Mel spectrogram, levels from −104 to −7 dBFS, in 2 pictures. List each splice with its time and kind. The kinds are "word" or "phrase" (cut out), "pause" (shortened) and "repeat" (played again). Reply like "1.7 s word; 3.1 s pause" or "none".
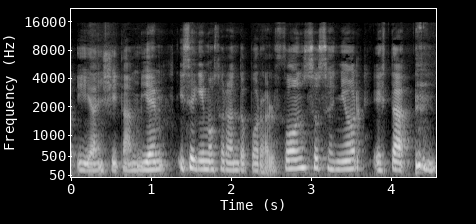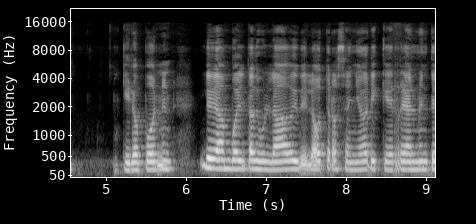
1.3 s pause; 3.7 s word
